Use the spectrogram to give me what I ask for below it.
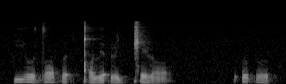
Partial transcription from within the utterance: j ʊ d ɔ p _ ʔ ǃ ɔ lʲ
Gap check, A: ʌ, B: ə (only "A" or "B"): B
